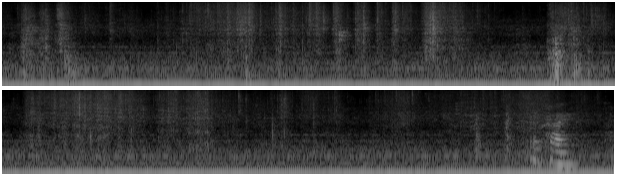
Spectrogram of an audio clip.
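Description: Bubble wrap crinkling and crackling in fits and starts as a wrapped plastic container is unwrapped by hand, over a steady low hum.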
